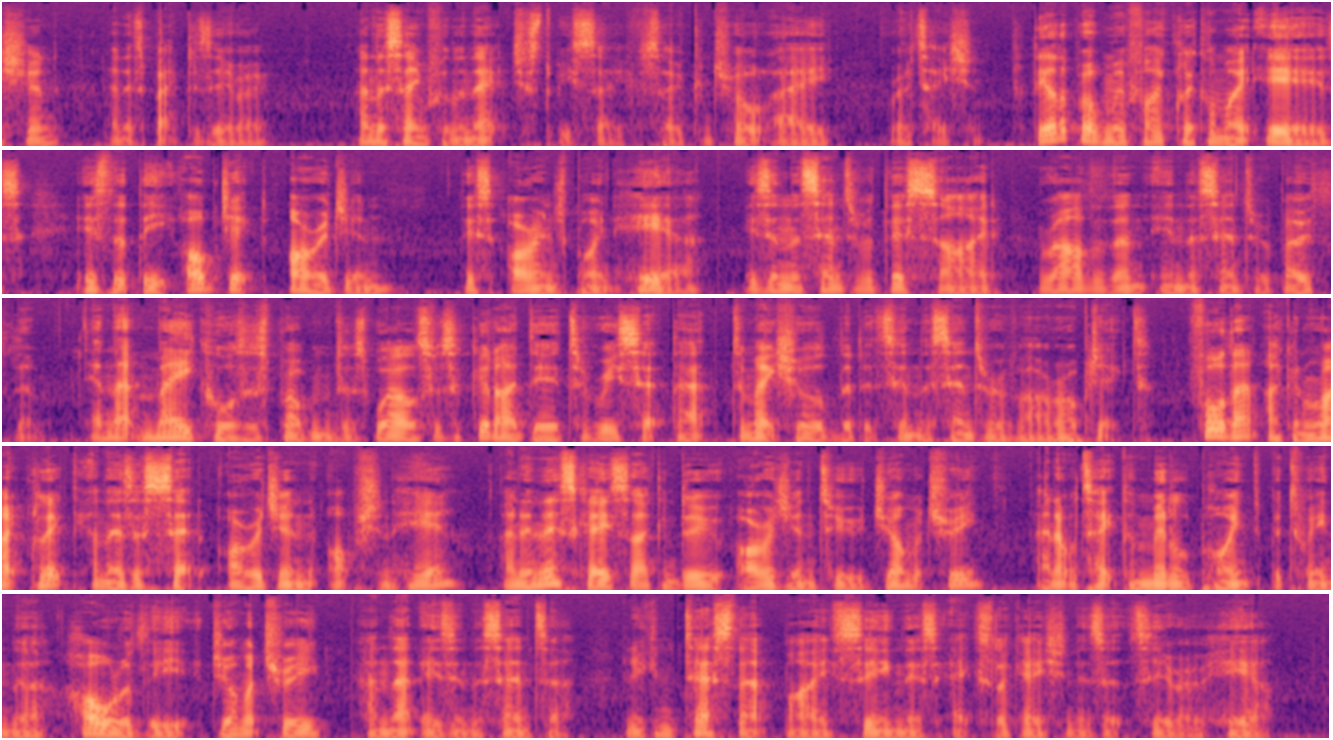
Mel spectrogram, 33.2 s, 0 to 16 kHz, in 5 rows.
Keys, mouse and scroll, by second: 1.7 click, 3.5 ctrl+a, 5.6 click, 19.8-33.2 right drag.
